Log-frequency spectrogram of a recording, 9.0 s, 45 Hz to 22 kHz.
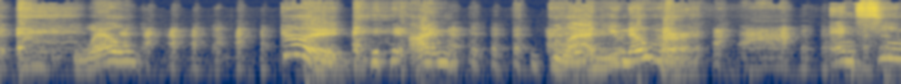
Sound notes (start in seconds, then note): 6.6 Silas laughing maniacally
